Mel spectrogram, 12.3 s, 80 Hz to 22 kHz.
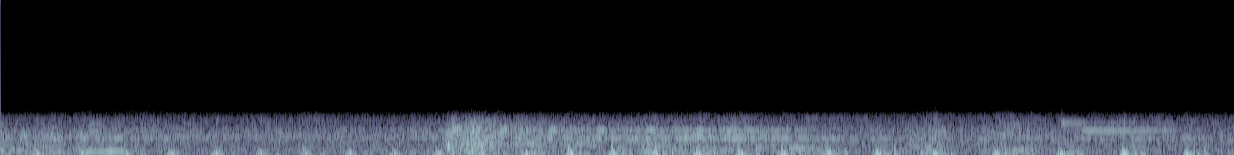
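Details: Own fast heartbeat recorded while taking deep breaths, with background noise: rapid, regular low thumps roughly 130 a minute with breathing.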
